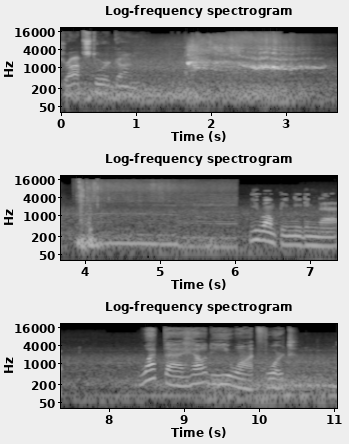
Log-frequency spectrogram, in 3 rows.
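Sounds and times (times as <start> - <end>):
speech: 0.0 - 1.9, 6.2 - 7.5, 8.4 - 11.0
sports car tires screeching: 0.0 - 6.2
sports car engine idling: 3.9 - 6.0.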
